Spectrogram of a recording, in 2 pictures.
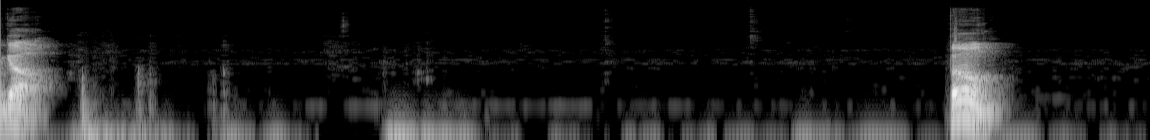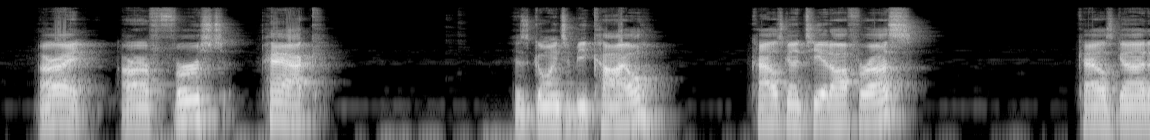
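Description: A young man talks casually and close to a microphone, in short bursts with pauses.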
